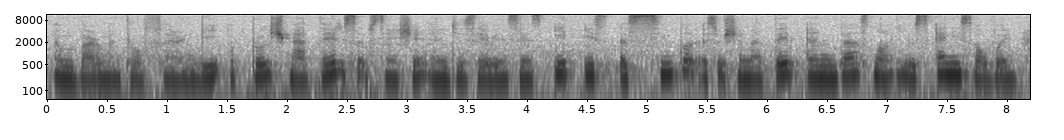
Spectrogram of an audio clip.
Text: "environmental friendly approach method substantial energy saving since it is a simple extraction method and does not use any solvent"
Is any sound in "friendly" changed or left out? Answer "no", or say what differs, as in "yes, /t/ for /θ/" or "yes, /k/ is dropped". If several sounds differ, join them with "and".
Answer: yes, /l/ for /ɹ/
